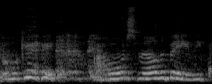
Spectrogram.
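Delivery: high, whiny giving-in; mock compliance. Kronos promising his wife, high mock-meek voice. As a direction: concede like a scolded husband, pitch up.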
